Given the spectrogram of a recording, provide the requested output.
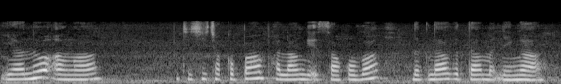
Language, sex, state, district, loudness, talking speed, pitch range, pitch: Garo, female, Meghalaya, West Garo Hills, -14 LUFS, 85 wpm, 220-250 Hz, 230 Hz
